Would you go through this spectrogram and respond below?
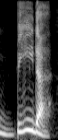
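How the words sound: It is said in a British or Australian accent.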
